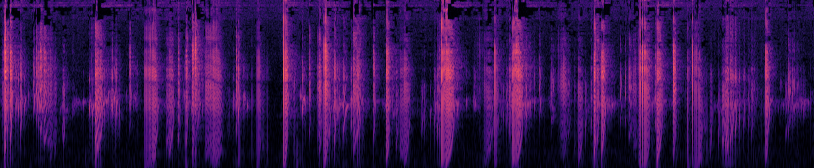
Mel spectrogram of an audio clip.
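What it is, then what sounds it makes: Glass perfume bottle cap being twisted and scratched. Fingers twist and rub at the round cap of a small glass perfume bottle held in one hand. The result is a dense run of quick, dry crackling scratches and clicks with bright, hissy edges that stop dead between bursts.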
